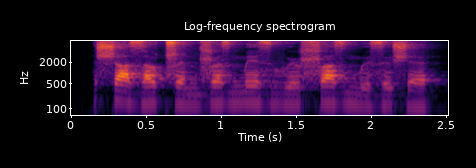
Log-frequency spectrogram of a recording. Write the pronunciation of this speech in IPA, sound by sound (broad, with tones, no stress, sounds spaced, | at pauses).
ʃ a˦˨ z a˦ ʈ͡ʂ ɛ˨ n ʐ ɐ˦ z m e˦˨ z v ɨ˨˦ ʂ a˦ z m ɨ˨ z ɨ˦ ʃ ɛ˨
